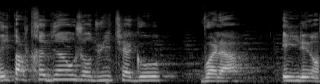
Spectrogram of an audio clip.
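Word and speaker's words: Tchiago: Thiago, à prononcer Thiago. T-C-H-I-A-G-O et pas Thiago. Thiago, c'est mieux comme ça, à la marseillaise.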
